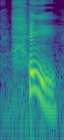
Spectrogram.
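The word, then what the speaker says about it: ח: If you're Sephardi and you can pronounce it properly, it's not chi, it's hi.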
